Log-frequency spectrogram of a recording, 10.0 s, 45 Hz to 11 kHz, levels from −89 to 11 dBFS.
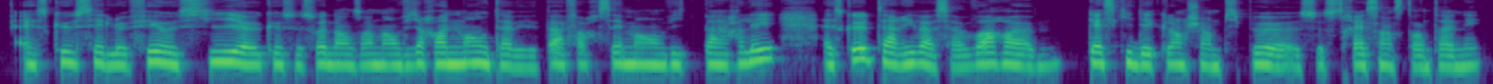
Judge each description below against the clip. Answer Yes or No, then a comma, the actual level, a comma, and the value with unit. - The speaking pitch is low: No, medium, 165 Hz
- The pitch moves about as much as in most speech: No, narrow, 1.7 semitones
